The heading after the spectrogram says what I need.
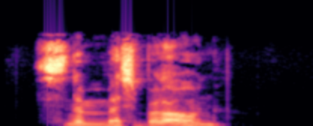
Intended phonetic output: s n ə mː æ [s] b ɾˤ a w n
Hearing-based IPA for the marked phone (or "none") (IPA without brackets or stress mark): s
